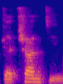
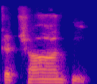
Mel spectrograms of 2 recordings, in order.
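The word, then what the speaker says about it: गच्छन्ति: we don't want that we only want kachanti we don't want kachandi so it's kachanti so anyway don't whichever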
